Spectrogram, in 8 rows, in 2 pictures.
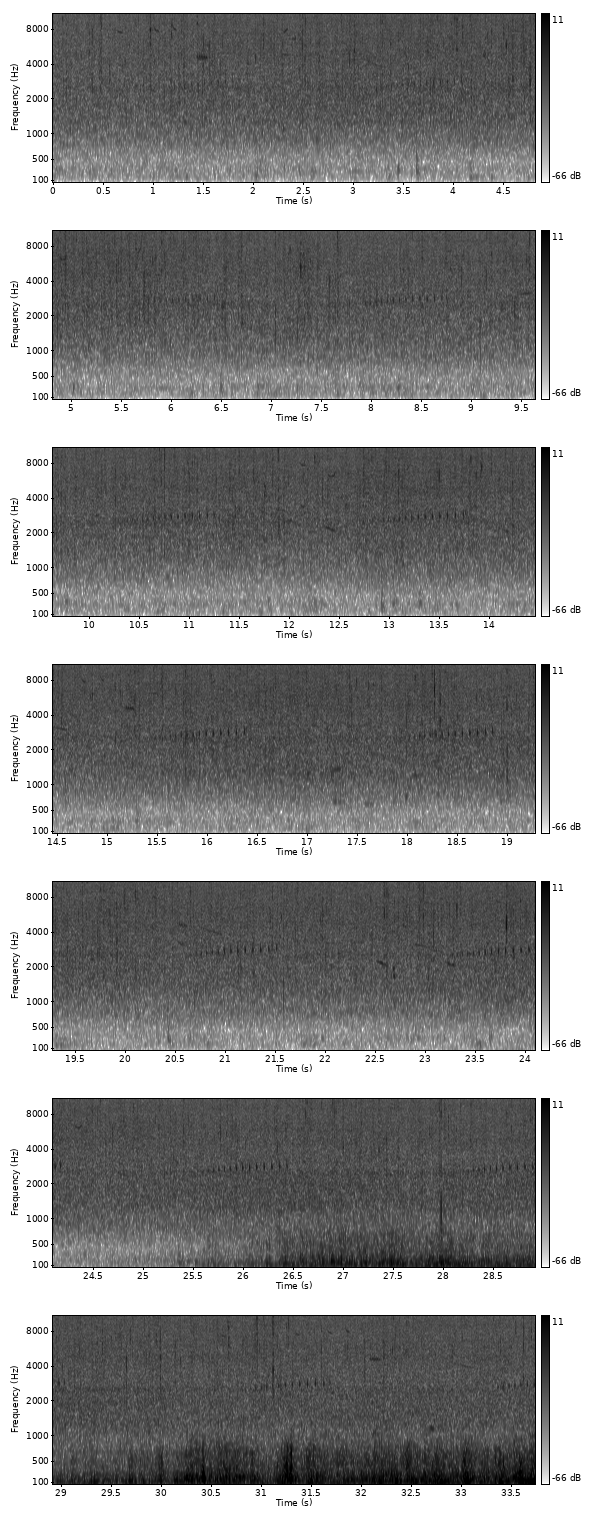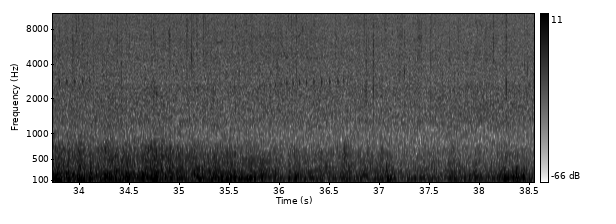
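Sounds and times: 
light rain pattering: 0.0 - 38.5
deep rolling rumble of thunder: 25.5 - 38.5.

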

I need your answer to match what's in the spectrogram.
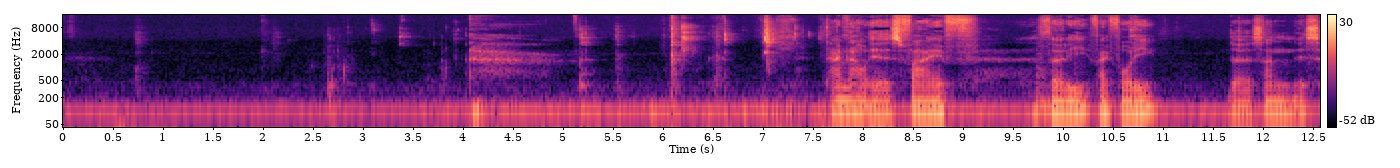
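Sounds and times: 
low steady hum: 0.0 - 12.5
person drinking water with gulps and swallows: 2.1 - 7.6
speech: 7.7 - 9.2, 9.8 - 11.0, 11.6 - 12.5.

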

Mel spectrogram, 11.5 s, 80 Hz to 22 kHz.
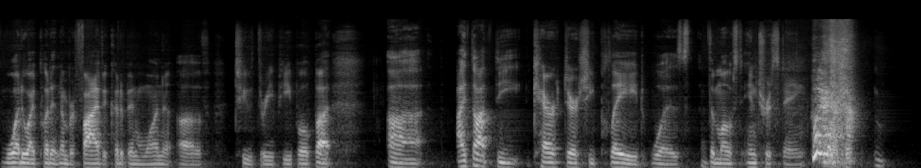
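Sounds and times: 
speech: 0.0 - 11.2
person sneezing: 10.2 - 11.1.

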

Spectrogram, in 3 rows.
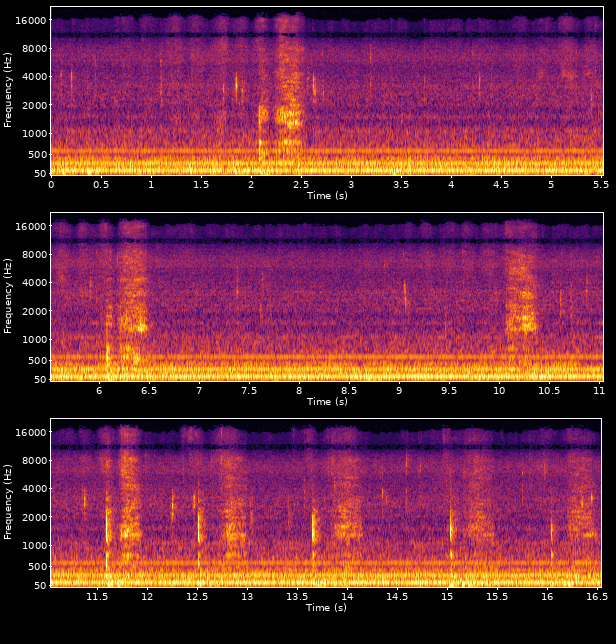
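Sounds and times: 
steady low hum: 0.0 - 16.5
tomatoes being sliced and scraped on a cutting board: 1.6 - 2.6, 5.1 - 6.6, 11.5 - 13.0, 13.6 - 14.2, 15.0 - 16.5.

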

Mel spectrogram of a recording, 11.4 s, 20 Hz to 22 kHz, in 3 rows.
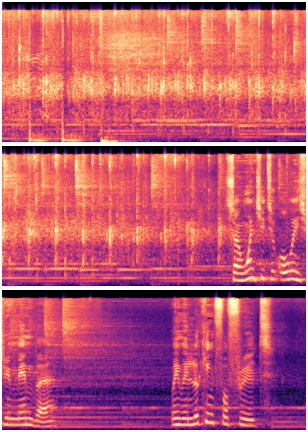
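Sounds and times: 
congregation clapping: 0.0 - 6.9
speech: 6.7 - 8.4, 9.7 - 11.1.

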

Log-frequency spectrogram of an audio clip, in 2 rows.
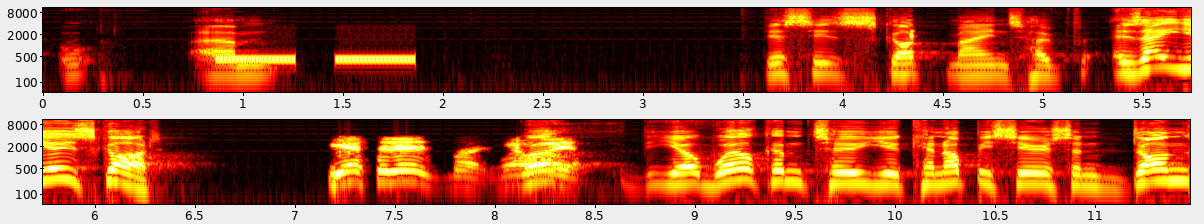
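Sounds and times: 
speech: 0.1 - 1.3, 3.6 - 6.4, 7.2 - 11.4
ringback tone of an outgoing telephone call: 0.9 - 1.9.

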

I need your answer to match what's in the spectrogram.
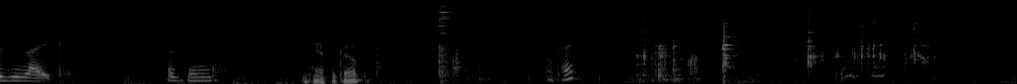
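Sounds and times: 
speech: 0.0 - 0.8, 1.7 - 2.3, 3.0 - 4.6, 5.5 - 7.1
metal cutlery clinking while fetching a steak knife: 6.4 - 9.4.

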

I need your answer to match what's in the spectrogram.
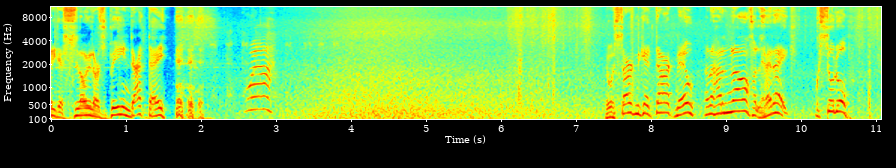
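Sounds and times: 
speech: 0.0 - 2.2, 2.9 - 3.1, 7.4 - 11.0
strong wind blowing outdoors: 1.7 - 10.2.

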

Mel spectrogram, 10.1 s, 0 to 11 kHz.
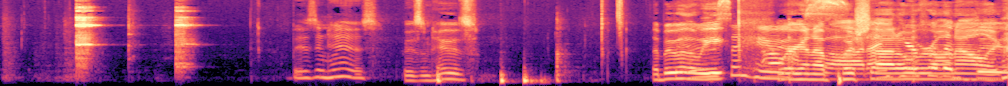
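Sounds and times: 
glasses clinking in a toast: 0.8 - 1.2, 1.8 - 2.1
speech: 3.0 - 4.9, 6.5 - 10.0.

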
